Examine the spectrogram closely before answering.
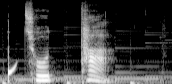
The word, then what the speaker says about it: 좋다: Maybe you've seen the word 좋다, which means good, but when you actually hear Koreans say it, it sounds like 좋다.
